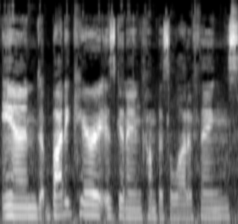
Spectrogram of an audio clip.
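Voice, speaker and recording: Audible room echo surrounds the voice of a woman talking. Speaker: beauty vlogger and esthetician. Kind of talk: casual vlog monologue. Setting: in a car.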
